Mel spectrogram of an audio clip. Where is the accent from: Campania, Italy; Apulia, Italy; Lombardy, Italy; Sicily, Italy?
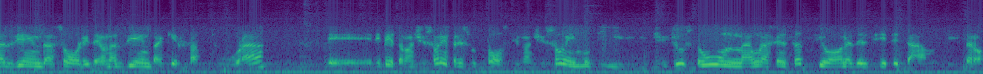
Apulia, Italy; Beh, sono pugliese.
